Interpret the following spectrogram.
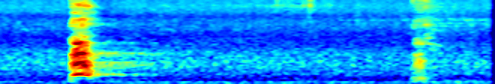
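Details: A pet dog barks in a quiet room, apparently at nothing: one loud, sharp, short bark, then a single fainter bark about two seconds later over a low steady background hiss.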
